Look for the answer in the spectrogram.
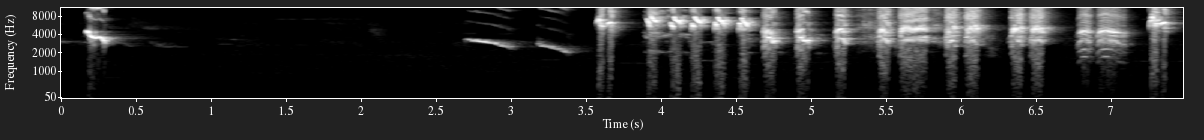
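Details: Orange-headed thrush singing, used to stimulate breeding condition and answering: a few falling whistled slurs, then a long rapid series of loud sharp notes repeated about twice per second.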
